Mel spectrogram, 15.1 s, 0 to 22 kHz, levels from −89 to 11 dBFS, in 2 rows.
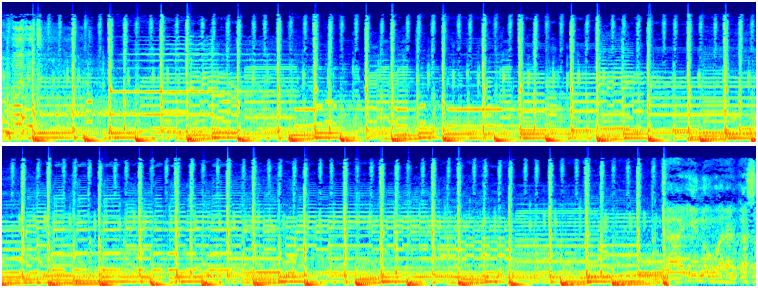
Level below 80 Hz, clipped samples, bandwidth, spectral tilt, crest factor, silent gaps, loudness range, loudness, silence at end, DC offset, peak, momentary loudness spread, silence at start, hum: -16 dBFS; 0.9%; 16 kHz; -6 dB/octave; 10 dB; none; 1 LU; -12 LUFS; 0 s; under 0.1%; 0 dBFS; 3 LU; 0 s; none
